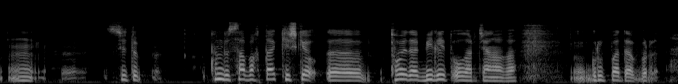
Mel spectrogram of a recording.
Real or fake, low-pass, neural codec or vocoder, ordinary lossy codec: real; 7.2 kHz; none; none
